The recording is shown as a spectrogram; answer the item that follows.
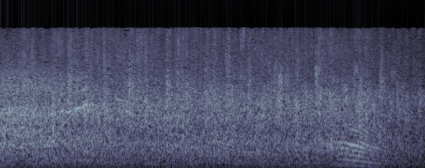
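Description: Audience applauding. The applause dies away near the end, with a voice briefly heard over it.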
